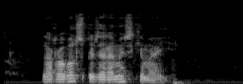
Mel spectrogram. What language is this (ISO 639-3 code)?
cat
